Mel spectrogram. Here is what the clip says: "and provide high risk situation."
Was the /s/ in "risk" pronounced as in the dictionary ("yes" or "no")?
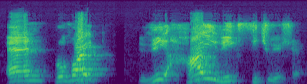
no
